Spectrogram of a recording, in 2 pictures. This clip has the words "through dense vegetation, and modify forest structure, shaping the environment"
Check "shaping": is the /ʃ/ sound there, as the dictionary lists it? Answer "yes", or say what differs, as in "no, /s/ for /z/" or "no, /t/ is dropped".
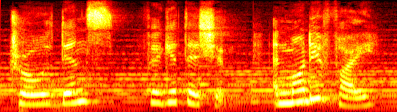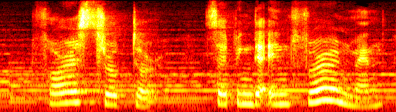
no, /s/ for /ʃ/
